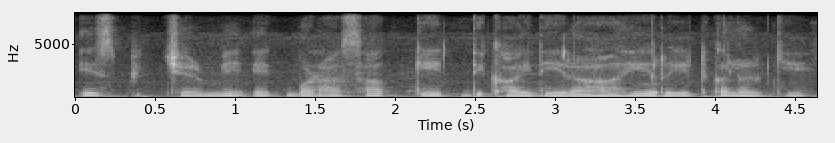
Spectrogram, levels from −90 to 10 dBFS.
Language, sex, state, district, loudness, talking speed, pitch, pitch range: Hindi, female, Arunachal Pradesh, Lower Dibang Valley, -18 LUFS, 180 wpm, 160 Hz, 150-170 Hz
